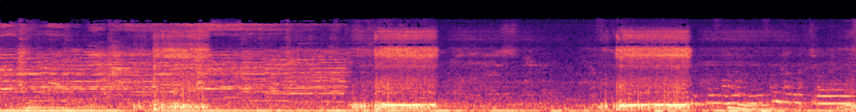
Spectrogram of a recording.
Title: Sleeping dog | don not disturb | #snoring #goldenretriever #dog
